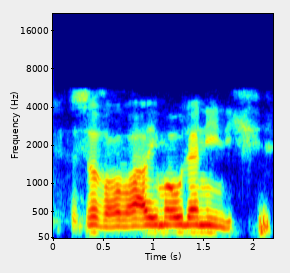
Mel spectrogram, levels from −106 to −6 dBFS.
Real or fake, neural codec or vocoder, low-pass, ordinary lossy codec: real; none; 5.4 kHz; AAC, 48 kbps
